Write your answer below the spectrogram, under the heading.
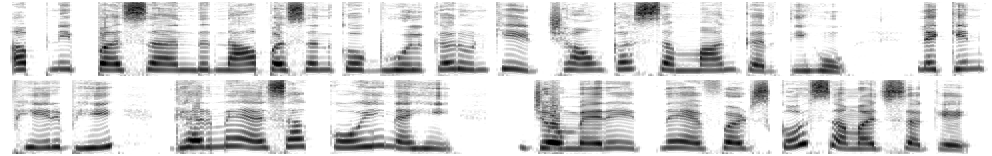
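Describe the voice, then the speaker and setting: A woman's voice: high-pitched, fairly even intonation, unhurried, mellow, no echo, studio quality. A woman voicing a wistful young daughter-in-law eager to please, earnest and plaintive, in a story. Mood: hurt, plaintive.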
